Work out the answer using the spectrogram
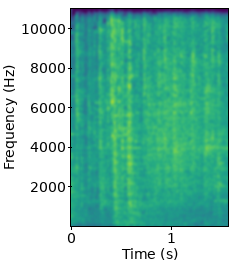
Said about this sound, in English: Then with a loud, thunderous rumbling, the door rolls open.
